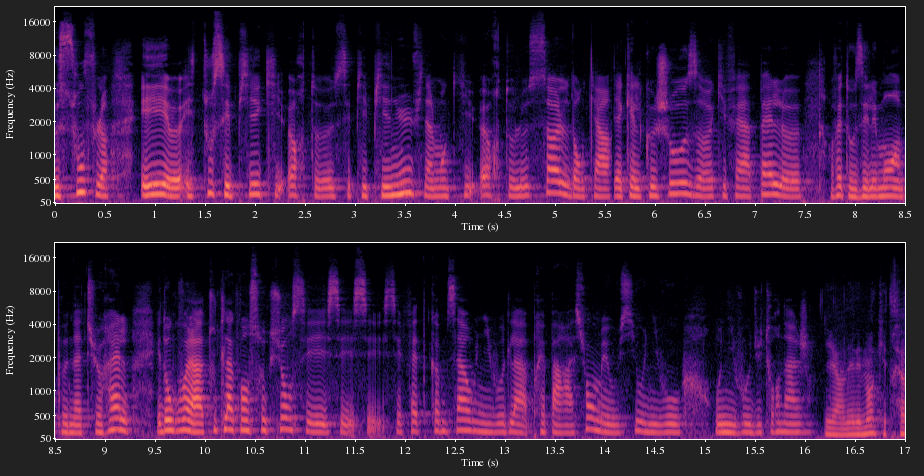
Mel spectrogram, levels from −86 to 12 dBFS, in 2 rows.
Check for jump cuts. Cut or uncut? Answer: cut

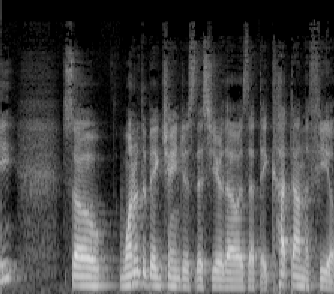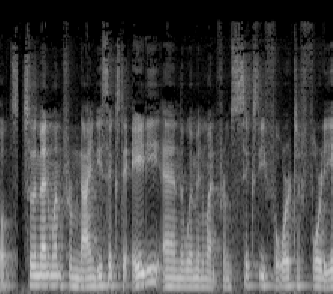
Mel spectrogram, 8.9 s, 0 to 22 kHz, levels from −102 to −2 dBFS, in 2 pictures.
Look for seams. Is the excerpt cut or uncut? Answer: uncut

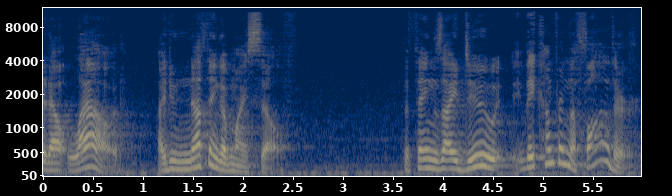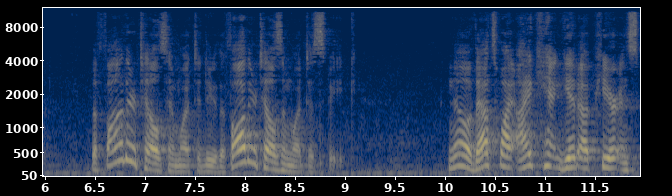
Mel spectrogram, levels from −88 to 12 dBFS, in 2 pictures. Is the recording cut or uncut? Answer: cut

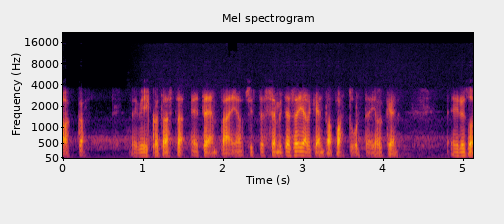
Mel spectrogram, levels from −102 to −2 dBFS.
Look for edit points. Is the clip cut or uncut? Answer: cut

